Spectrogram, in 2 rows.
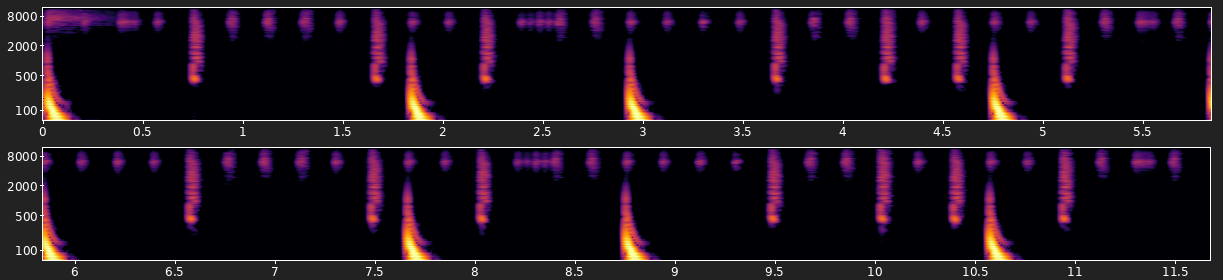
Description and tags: Hip-Hop Drum Loop - 165bpm
Hip-hop drum loop at 165bpm
beat, clap, drum, drum-loop, drums, hat, hi-hat, hip-hop, hip-hop-drums, hip-hop-loop, kick, loop, percussion, percussion-loop, rap, snare, trap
